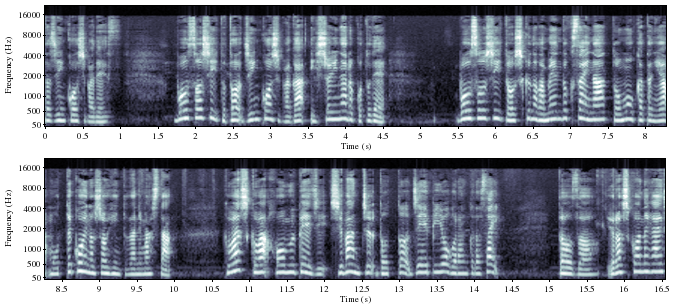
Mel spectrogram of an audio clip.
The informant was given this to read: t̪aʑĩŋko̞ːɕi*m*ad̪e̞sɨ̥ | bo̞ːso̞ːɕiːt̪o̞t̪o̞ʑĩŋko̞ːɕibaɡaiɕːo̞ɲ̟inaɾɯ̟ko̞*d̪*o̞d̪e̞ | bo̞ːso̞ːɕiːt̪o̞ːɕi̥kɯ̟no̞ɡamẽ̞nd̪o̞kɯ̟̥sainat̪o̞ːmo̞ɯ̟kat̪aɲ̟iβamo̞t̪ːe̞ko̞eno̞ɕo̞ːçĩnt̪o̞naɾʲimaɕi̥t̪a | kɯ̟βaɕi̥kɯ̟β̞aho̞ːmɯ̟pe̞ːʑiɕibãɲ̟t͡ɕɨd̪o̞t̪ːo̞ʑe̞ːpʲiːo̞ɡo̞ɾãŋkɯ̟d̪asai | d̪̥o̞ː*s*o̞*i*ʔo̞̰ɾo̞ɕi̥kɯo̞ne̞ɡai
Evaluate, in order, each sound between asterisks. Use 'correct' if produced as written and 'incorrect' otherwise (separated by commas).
incorrect, incorrect, incorrect, incorrect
